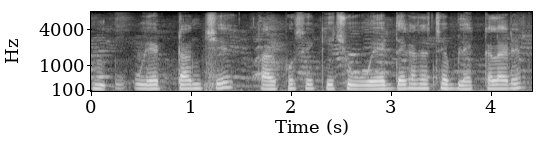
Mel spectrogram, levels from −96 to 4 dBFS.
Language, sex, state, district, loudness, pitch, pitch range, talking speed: Bengali, male, Tripura, West Tripura, -16 LUFS, 155 Hz, 150-160 Hz, 150 wpm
